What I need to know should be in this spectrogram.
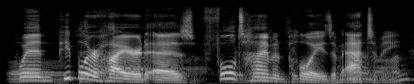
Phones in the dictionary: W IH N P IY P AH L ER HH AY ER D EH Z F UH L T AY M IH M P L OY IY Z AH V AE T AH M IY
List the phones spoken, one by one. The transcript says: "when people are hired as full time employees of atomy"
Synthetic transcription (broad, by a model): W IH N P IY P L ER HH AY ER D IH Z F UH L T AY M IH M P L OY IY Z AH V AE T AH M IY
